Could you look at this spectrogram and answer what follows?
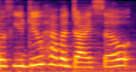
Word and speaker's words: Daiso: look at so if you do have a die so it's spelled da I s Oh and they have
